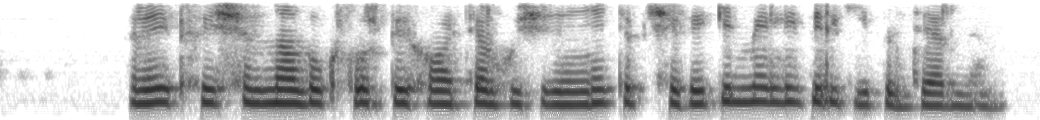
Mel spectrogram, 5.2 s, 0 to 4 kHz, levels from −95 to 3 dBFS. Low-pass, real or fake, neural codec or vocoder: 3.6 kHz; fake; vocoder, 22.05 kHz, 80 mel bands, HiFi-GAN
